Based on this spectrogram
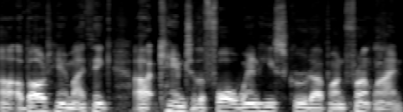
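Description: A man with an ordinary speaking voice, fairly low in pitch, at a fairly quick pace. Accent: American. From United States. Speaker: law lecturer. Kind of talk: panel discussion on radio. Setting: studio.

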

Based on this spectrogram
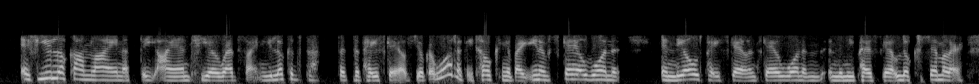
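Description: A very fast delivery with an Irish accent and fairly even intonation. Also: woman, medium pitch for a woman. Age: 30s. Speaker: primary school teacher. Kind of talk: radio phone-in.

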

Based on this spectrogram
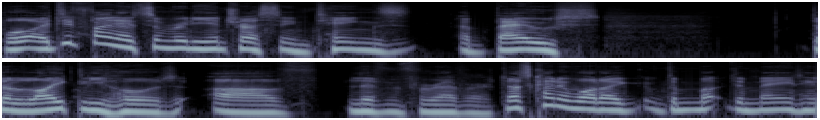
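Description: A man speaks with an Irish accent. The sound is dry and close, with no echo. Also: very clean recording, silent background. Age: 30s. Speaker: podcast co-host. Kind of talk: casual chat.

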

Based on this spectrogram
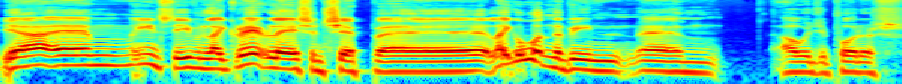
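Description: This voice has a dark, mellow tone and a western Irish accent, with lively intonation at a moderate pace. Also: man, medium pitch for a man. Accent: Irish (west of Ireland). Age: 30s. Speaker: retired footballer. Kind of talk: casual interview. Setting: studio.

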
